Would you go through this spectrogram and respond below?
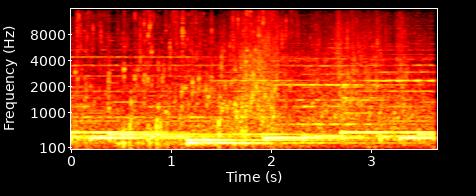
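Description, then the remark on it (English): Water bubbling steadily, a continuous gurgling with shifting tones and small pops, with no voices heard. “Bubbles.”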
